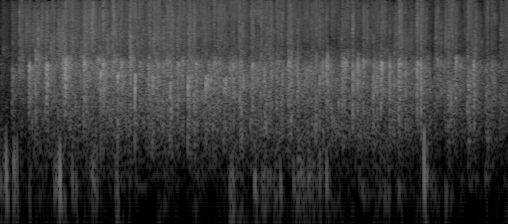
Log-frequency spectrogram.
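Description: Audience applause welcoming guests to the Commonwealth Club stage: dense, steady clapping from a large crowd, sustained at an even level for several seconds.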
